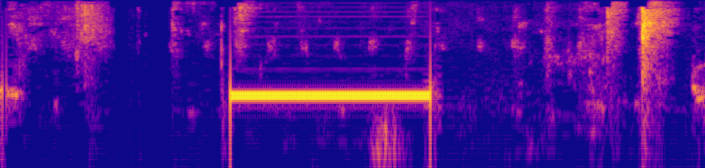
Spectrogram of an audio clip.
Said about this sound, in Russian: Слушать гудки. Слушать гудки. Быстро дозвоните.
